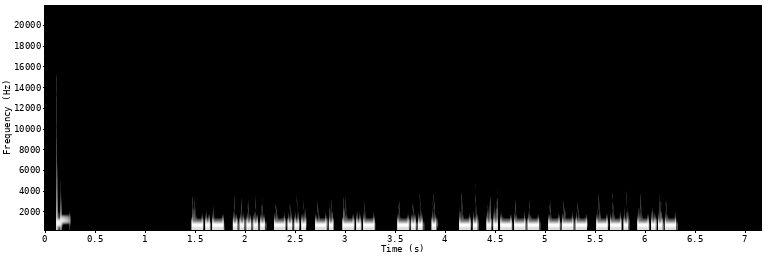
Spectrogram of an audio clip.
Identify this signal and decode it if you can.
Morse code, heard as a keyed tone, about 36 wpm, 700 Hz. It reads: K5BNK DE N2OGX
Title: USA Callsign DE Callsign - 5 Characters - 35wpm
